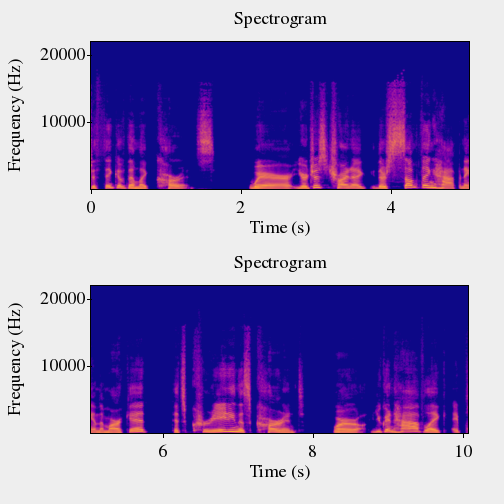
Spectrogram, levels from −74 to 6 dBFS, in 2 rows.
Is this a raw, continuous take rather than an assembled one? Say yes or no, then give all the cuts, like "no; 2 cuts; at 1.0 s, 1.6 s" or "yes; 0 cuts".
no; 1 cut; at 8.7 s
